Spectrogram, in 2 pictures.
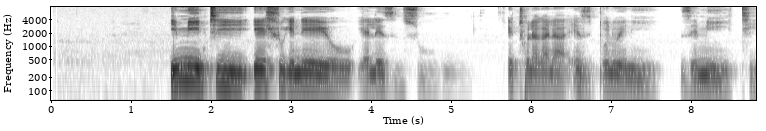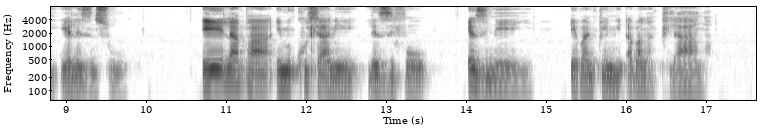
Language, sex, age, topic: North Ndebele, male, 50+, health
